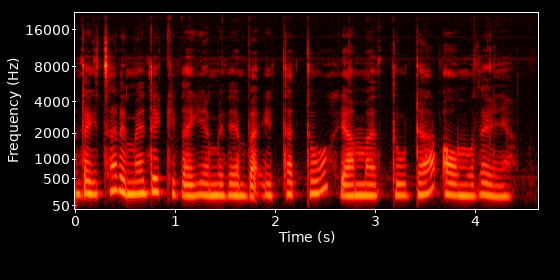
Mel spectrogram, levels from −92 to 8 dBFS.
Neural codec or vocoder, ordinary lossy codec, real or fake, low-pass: none; none; real; none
